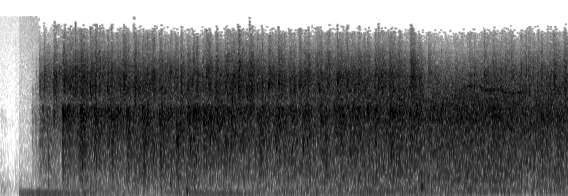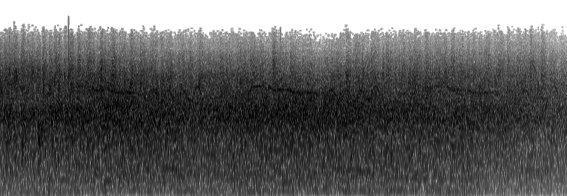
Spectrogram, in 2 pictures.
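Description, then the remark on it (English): A large audience applauding on a record: about one minute of dense, steady clapping that closes side one of an album, starting abruptly and holding at full strength before easing slightly at the end, with no voices heard. “Roughly one minute of applause closes out side one.”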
